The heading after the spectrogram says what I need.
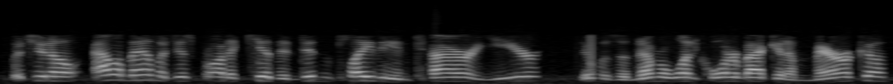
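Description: A man's voice: fairly high pitch, dry recording. A man hosting sports talk radio, talking in an opinionated, conversational way, heard through a fuzzy, distorted radio signal. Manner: opinionated, conversational, rhetorical questions. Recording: tinny distorted AM radio broadcast, dry.

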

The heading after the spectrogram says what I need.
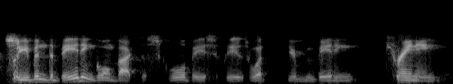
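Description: Muffled, band-limited audio carries a man with a low voice. He gives a psychic hotline reading in a reassuring manner, often seeking the listener's agreement. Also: a little fast. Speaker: phone-in psychic medium.

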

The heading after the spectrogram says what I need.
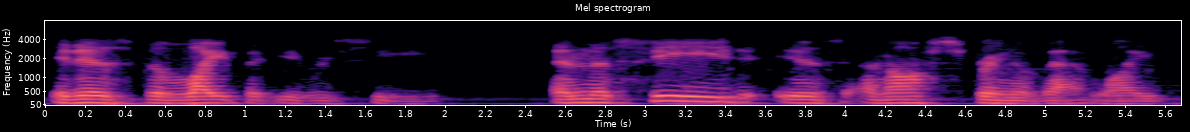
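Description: Calm man guiding a meditation, tinny sound. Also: lowish voice, slightly rough. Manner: slow, calm, soothing instructions. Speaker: meditation guide. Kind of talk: guided visualization meditation.

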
